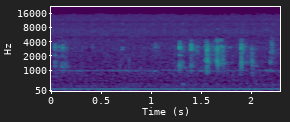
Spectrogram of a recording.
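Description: Faint sips and swallows of a shake drunk from a glass: a few soft clicks in the second second, over a steady low hum.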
